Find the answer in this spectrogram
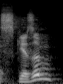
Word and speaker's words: schism: Schism? You don't mean schism? Nope, schism. Schism. That's okay. how you pronounce that word, right? Sure. Schism, not schism.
